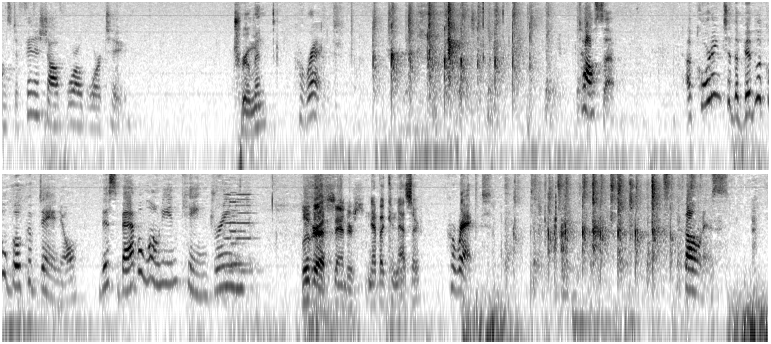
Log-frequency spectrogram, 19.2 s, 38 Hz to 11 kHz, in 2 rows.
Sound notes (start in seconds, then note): 4.6 audience applauds; 12.3 buzzer chimes; 15.8 audience applauds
